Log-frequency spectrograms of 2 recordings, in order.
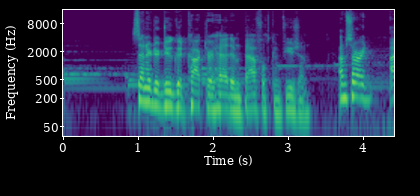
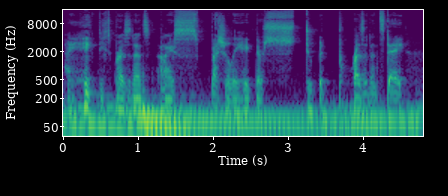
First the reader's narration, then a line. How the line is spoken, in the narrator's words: Finnegan muttered in response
